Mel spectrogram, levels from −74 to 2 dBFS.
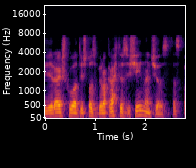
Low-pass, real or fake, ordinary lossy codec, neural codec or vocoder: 7.2 kHz; fake; MP3, 96 kbps; codec, 16 kHz, about 1 kbps, DyCAST, with the encoder's durations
